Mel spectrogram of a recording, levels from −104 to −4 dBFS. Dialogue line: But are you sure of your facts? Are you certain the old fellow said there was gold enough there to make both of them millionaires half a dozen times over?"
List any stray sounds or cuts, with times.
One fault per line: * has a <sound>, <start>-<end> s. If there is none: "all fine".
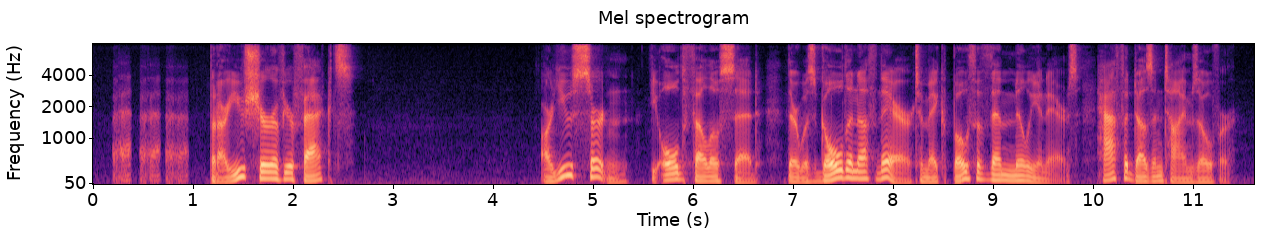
* has a laugh, 0.2-1.0 s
